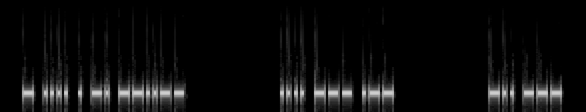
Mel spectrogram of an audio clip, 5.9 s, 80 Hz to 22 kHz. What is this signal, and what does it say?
Morse code, heard as a keyed tone, about 36 wpm, 700 Hz. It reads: THEN, HOW DO
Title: 4x Word-Spacing - Sentences from Top 100 Words - 35wpm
